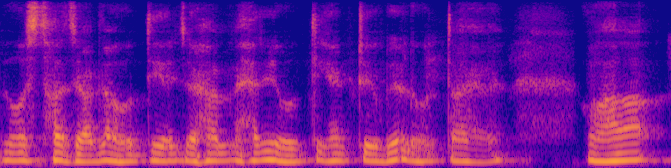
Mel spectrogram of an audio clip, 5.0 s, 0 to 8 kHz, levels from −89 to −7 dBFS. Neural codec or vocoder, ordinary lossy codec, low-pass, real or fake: codec, 16 kHz, 0.8 kbps, ZipCodec; none; none; fake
